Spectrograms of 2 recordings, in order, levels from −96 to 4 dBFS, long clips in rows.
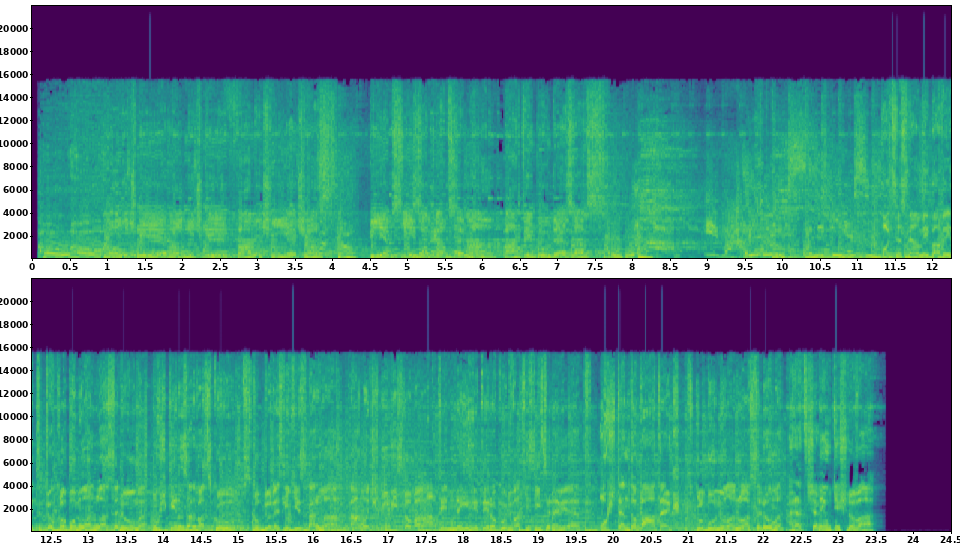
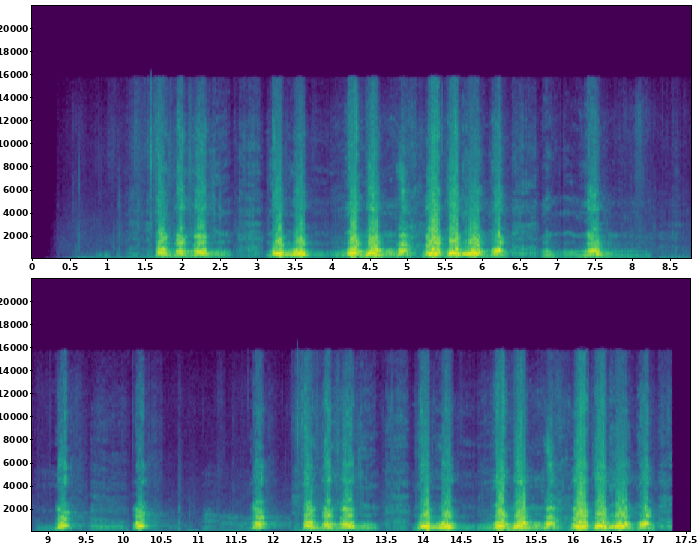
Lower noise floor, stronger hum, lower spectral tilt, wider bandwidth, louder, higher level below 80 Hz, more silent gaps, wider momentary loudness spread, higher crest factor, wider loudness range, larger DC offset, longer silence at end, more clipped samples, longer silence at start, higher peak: first, under -90 dBFS vs -54 dBFS; neither; about the same, -3 dB/octave vs -4 dB/octave; about the same, 16 kHz vs 15.5 kHz; about the same, -11 LUFS vs -10 LUFS; first, -20 dBFS vs -40 dBFS; neither; second, 4 LU vs 12 LU; about the same, 12 dB vs 10 dB; second, 2 LU vs 10 LU; neither; first, 1 s vs 0.5 s; neither; second, 0.05 s vs 1.65 s; about the same, 0 dBFS vs 0 dBFS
